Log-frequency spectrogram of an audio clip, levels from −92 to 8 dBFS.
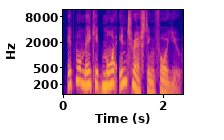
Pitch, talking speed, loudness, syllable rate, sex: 165 Hz, 200 wpm, -18 LUFS, 5.0 syllables/s, male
